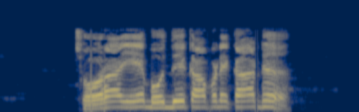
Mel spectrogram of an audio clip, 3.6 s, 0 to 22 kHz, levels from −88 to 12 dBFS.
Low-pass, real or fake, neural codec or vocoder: 7.2 kHz; real; none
